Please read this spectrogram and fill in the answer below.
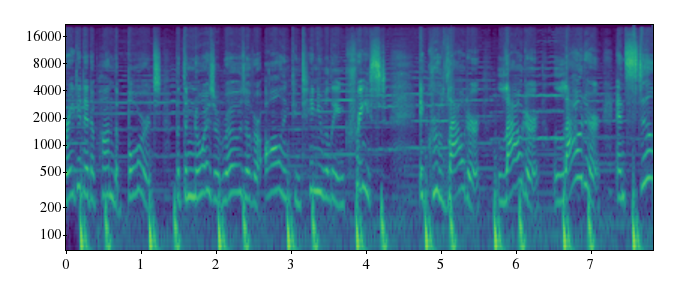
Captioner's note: heartbeat gets steadily louder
